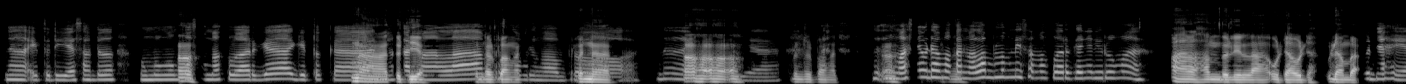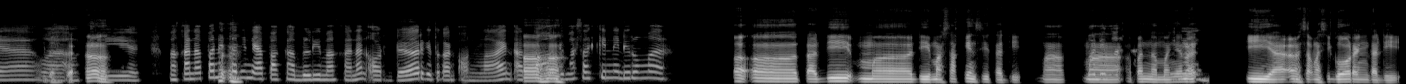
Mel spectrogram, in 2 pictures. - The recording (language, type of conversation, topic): Indonesian, unstructured, Bagaimana cara meyakinkan keluarga agar mau makan lebih sehat?
- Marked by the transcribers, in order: laughing while speaking: "Heeh"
